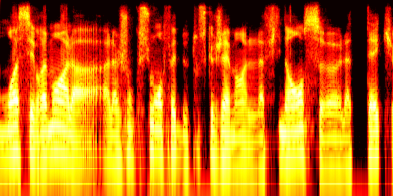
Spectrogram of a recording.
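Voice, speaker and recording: Vocal fry runs through this man's fairly quick delivery, his intonation fairly even. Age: 30s. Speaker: crypto startup cofounder. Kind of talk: interview. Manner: halting, frequent repetitions.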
